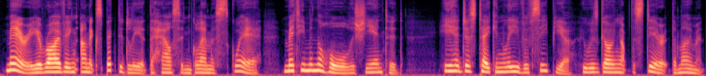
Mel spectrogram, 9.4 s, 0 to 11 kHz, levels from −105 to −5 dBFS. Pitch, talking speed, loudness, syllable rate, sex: 180 Hz, 210 wpm, -19 LUFS, 5.7 syllables/s, female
